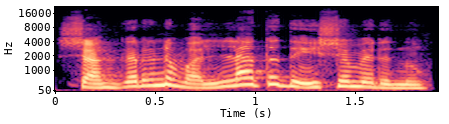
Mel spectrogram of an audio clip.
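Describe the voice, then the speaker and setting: A woman narrating an animated moral story in a scripted storybook style. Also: mid-range voice, normal speed. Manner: even, storytelling tone.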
